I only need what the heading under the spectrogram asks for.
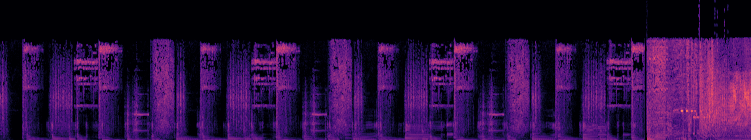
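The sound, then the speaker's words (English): Bright metallic clinks tumble in a steady, rapid rhythm like coins dropping one after another, ending in a noisy rush of jingling. Loud, with no talking. “Speaking of Tough Cup coins, I want to fill you guys in on how you get those, how you can accumulate coins throughout the seasons”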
